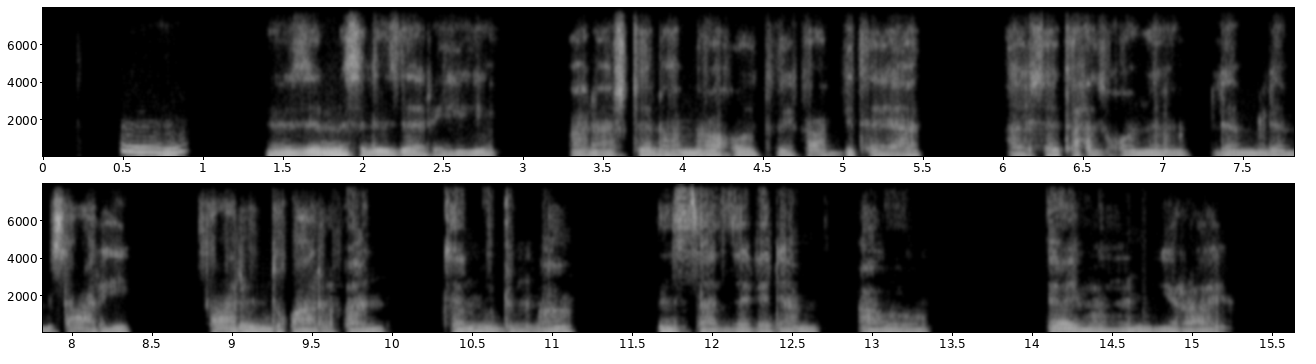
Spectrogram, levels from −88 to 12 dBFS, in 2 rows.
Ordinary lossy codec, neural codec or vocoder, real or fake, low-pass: Opus, 16 kbps; none; real; 7.2 kHz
